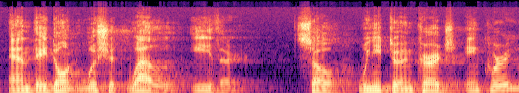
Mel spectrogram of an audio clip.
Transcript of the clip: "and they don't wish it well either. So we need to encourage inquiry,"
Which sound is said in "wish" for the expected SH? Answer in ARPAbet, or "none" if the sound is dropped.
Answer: SH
